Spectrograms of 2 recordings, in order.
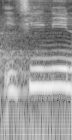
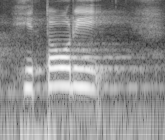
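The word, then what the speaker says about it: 一人: Mình có một người thì không đọc là ichi nin mà sẽ là hitori.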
